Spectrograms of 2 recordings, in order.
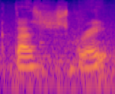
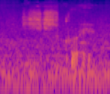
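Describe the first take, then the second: First: Softer, low sarcastic remark; resigned grumble. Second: Barely audible sarcastic mutter; resigned whisper. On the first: Locked out with wet socks, resigned grumble. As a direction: grumble it low but voiced. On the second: Locked out with wet socks, resigned whisper. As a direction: whisper it bitterly to yourself. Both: Real, not acted. Same words voiced, then whispered.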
